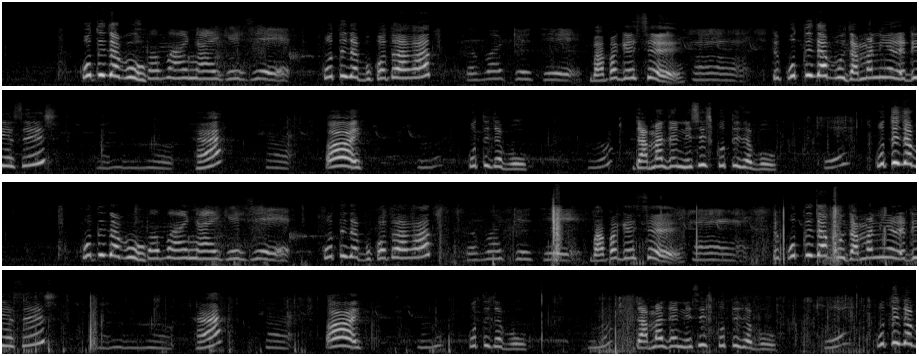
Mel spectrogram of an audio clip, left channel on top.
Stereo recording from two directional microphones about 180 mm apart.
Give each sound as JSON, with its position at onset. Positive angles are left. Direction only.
{"t": 0.8, "sound": "speech", "side_deg": 50}
{"t": 1.5, "sound": "a child's voice", "side_deg": -10}
{"t": 3.2, "sound": "speech", "side_deg": 40}
{"t": 5.2, "sound": "speech", "side_deg": 20}
{"t": 11.1, "sound": "speech", "side_deg": 35}
{"t": 11.8, "sound": "speech", "side_deg": 20}
{"t": 12.4, "sound": "speech", "side_deg": 35}
{"t": 13.8, "sound": "speech", "side_deg": 40}
{"t": 15.4, "sound": "speech", "side_deg": 45}
{"t": 17.3, "sound": "speech", "side_deg": 25}
{"t": 17.9, "sound": "speech", "side_deg": 55}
